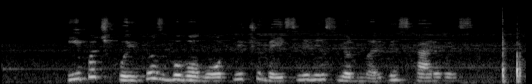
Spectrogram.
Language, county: Lithuanian, Vilnius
